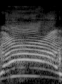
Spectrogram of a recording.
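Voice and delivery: high-pitched mock scream; imitated yell. Buddy's foot through the floorboard on the highway, imitated yell. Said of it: "He's yelling".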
